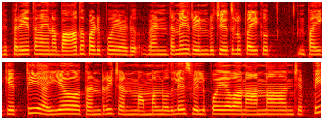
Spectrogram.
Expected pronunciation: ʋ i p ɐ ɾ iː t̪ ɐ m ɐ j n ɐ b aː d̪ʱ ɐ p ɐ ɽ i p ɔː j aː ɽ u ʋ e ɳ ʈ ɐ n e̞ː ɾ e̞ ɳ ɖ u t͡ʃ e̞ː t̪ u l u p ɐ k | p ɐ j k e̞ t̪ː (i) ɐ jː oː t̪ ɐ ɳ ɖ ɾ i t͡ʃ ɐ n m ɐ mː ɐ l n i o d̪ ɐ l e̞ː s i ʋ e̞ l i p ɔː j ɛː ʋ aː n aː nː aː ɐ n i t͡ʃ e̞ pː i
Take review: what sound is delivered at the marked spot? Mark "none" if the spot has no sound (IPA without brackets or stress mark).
i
